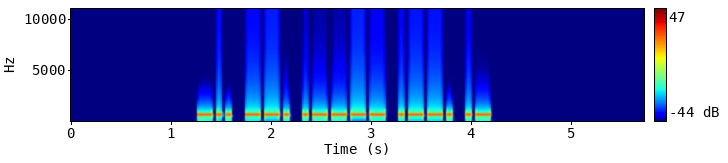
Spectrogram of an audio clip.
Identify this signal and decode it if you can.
Morse code, heard as a keyed tone, about 25 wpm, 700 Hz. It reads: DG1PA
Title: DXCC-100 Call Signs - 5 Characters - Repeated 2x - 25wpm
